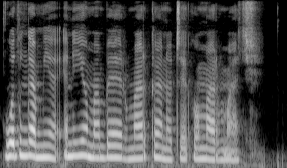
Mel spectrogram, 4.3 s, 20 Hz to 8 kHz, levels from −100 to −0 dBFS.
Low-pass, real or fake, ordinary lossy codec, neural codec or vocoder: none; fake; none; codec, 16 kHz, 16 kbps, FreqCodec, larger model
